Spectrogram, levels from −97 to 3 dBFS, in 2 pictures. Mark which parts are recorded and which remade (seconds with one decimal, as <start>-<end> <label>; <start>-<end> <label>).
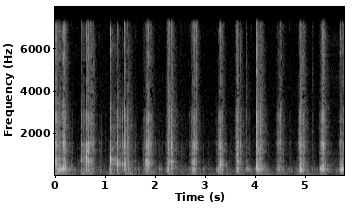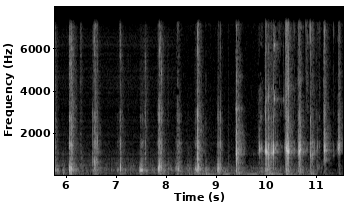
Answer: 0.0-5.4 recorded; 5.4-8.2 remade; 8.2-11.5 recorded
